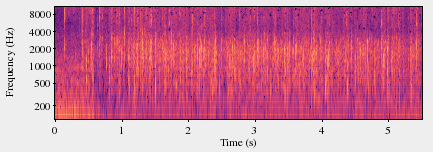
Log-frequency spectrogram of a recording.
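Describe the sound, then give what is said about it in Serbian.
Applause from the audience opening the thirteenth Beldocs festival in Belgrade, dedicated to guests kept away by the COVID-19 pandemic; dense, steady clapping holds at an even loudness throughout. “Ja bih hteo da otvorimo festival jednim aplauzom za sve goste koji nisu mogli da dođu zbog pandemije COVID-19.”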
